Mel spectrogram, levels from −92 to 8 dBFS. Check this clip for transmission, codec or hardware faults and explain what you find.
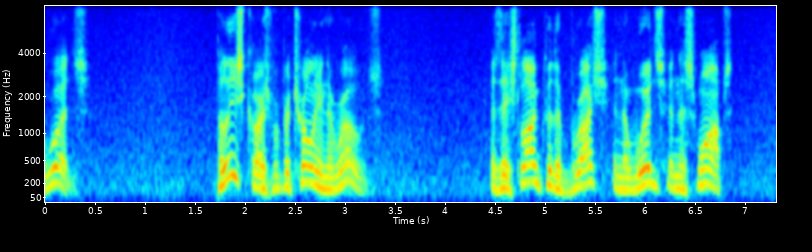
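No faults turn up in the speech; the signal carries the ordinary marks of a call's microphone processing, with the lowest bass trimmed by its high-pass filter and nothing present above 8 kHz.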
